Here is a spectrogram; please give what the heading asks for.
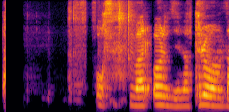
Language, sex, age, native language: Icelandic, female, 9, Icelandic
